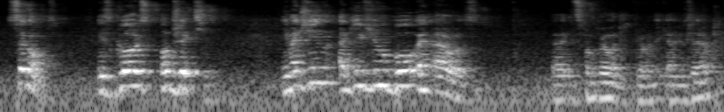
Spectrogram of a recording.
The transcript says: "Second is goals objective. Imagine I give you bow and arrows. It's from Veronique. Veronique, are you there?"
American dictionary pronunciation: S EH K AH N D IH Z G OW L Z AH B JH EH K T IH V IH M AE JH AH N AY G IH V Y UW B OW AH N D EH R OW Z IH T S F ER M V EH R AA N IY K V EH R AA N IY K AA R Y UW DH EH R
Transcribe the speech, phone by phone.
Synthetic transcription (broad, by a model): S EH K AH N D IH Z G OW L Z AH B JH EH K T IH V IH M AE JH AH N AY G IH V Y UW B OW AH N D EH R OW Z IH T S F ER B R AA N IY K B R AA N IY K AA L Y UW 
